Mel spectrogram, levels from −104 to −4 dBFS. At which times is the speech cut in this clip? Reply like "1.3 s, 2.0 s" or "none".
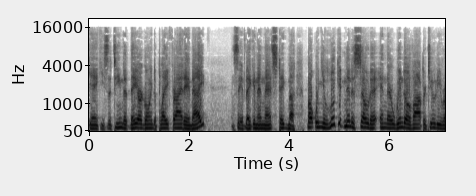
none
